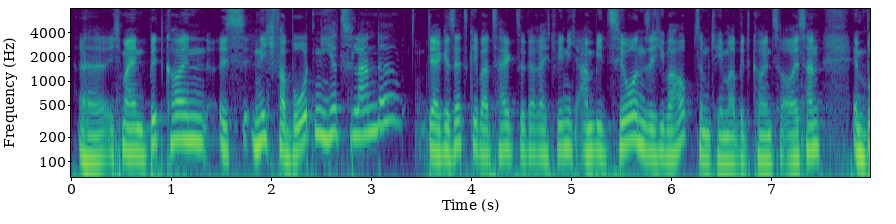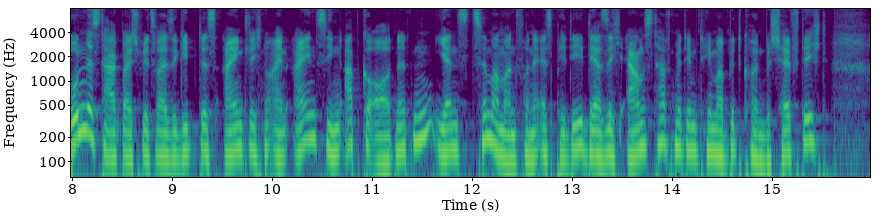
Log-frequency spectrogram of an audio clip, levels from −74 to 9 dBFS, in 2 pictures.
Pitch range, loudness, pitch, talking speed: 120-155 Hz, -17 LUFS, 135 Hz, 165 wpm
